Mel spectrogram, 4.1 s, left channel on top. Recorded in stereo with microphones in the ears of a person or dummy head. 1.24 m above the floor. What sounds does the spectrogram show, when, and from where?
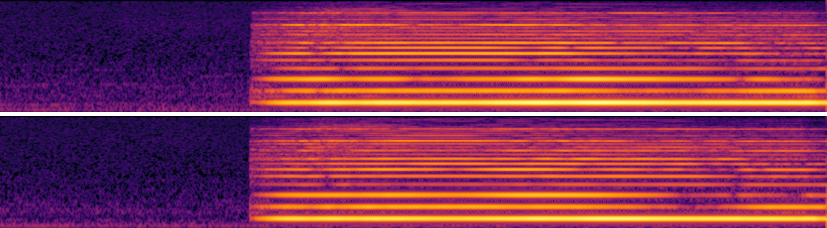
1.2 s a violin: 70° right (ahead or behind), 1.8 m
